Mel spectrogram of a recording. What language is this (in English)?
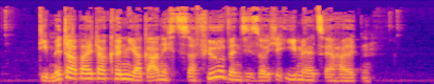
German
